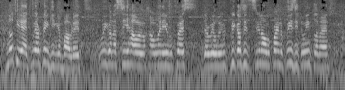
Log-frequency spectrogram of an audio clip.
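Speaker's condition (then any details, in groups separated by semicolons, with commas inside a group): No condition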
